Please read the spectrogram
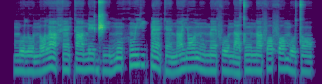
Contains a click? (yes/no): no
